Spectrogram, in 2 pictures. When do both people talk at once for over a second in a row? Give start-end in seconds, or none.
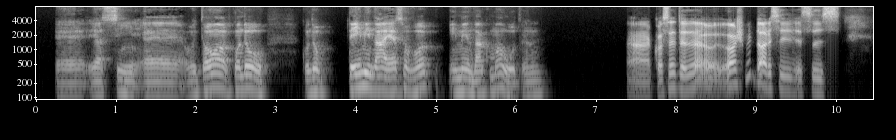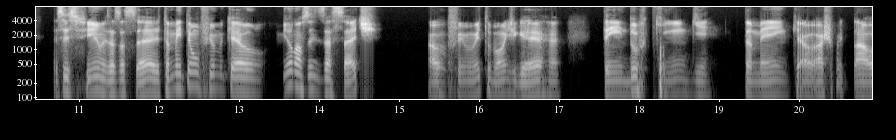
none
